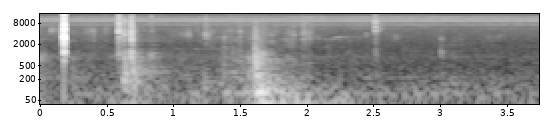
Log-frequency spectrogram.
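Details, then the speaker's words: Solar-powered electric fence charger running off truck-bed batteries, sharp snapping pops about once a second over quiet outdoor background; indicator light no longer shows but fence pulsing normally. "it doesn't really um show the light anymore but it pops nicely so that's working"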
